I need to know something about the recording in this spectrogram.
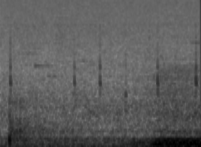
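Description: Faint outdoor low rumble, like distant traffic or wind on the microphone, with a light click just after the start and a few faint ticks. The rumble grows louder over the last half second.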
